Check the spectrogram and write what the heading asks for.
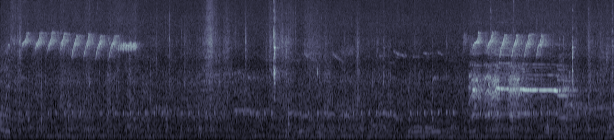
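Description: A small bird singing two phrases of quick, high, repeated down-slurred notes, about nine notes each, one at the start and one about nine seconds in. A single sharp click falls in between.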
